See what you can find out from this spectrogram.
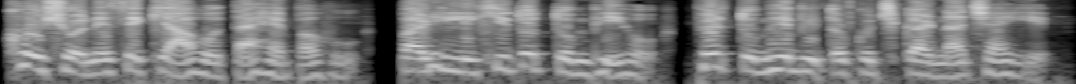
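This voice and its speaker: A woman's voice: low voice, expressive, normal speed, breathy edge, dry recording, pitched below the performer's own voice. A woman voicing a bossy, nagging middle-aged mother-in-law in a cartoon story.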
